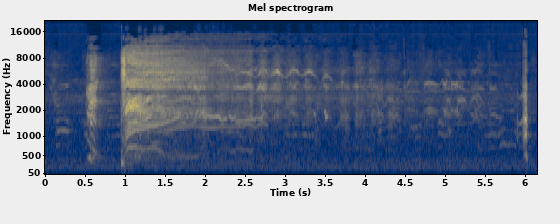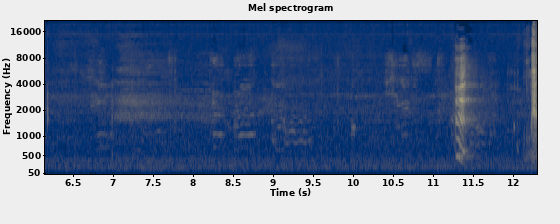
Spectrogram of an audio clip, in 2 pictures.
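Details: Co-worker's bizarre hiccups, which he tries to control, likened to a bird: three or four short, sharp, isolated catches several seconds apart over quiet room noise.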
